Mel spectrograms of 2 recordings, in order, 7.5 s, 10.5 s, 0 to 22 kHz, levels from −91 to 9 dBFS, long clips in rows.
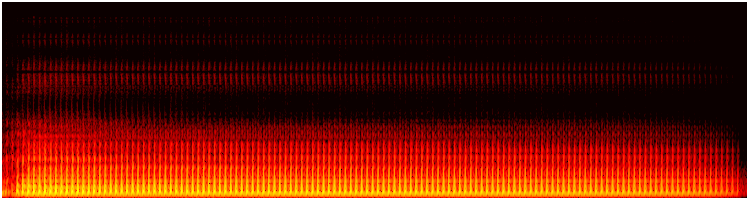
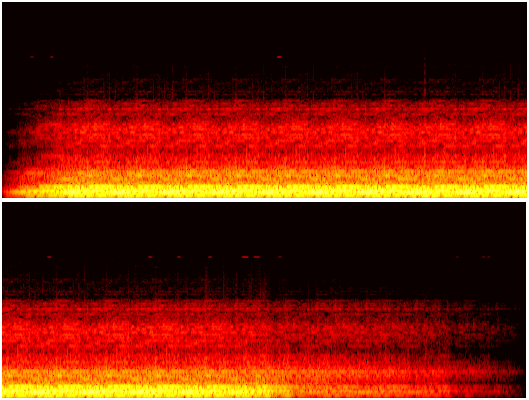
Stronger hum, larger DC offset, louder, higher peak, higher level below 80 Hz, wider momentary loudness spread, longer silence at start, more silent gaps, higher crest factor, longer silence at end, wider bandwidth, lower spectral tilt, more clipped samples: neither; neither; second, -24 LUFS vs -12 LUFS; second, -6 dBFS vs 0 dBFS; second, -50 dBFS vs -24 dBFS; about the same, 8 LU vs 6 LU; about the same, 0 s vs 0.1 s; neither; about the same, 16 dB vs 12 dB; second, 0.1 s vs 1.6 s; first, 5.6 kHz vs 2.5 kHz; second, -12 dB/octave vs -15 dB/octave; neither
